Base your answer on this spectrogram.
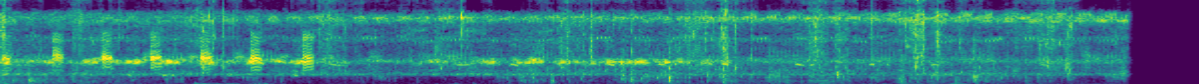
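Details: Calling frogs met on a night search for frogs: an unbroken high trilling chorus with a fainter lower band, punctuated by ticks and soft knocks from handling, cutting off abruptly at the end.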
